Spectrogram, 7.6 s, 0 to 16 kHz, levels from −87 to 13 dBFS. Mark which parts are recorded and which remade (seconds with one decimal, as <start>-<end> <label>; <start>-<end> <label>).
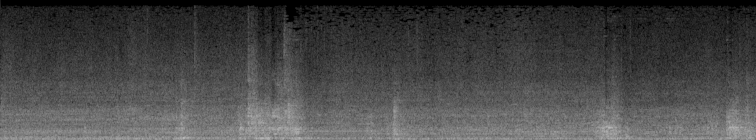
0.0-7.6 recorded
